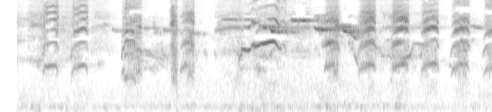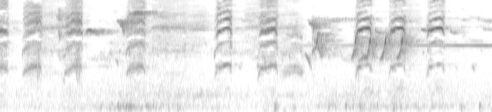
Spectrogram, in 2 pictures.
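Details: Wild rainbow lorikeets in Australia: dense, shrill, screechy chattering from several birds, harsh overlapping squeals and rapid clicking notes almost without pause, with a faint low rumble underneath.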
